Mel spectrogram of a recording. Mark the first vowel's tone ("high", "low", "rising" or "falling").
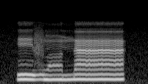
low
